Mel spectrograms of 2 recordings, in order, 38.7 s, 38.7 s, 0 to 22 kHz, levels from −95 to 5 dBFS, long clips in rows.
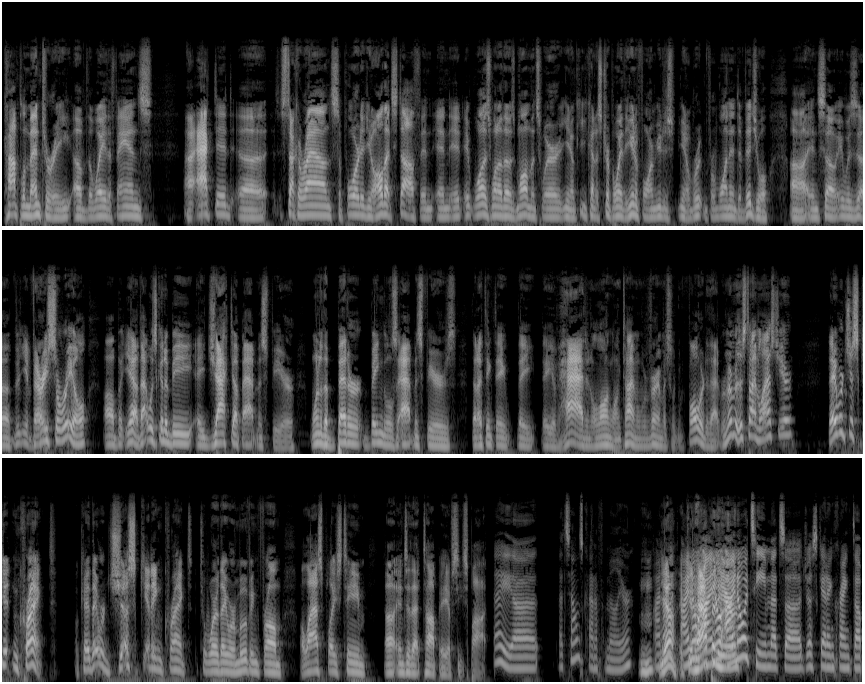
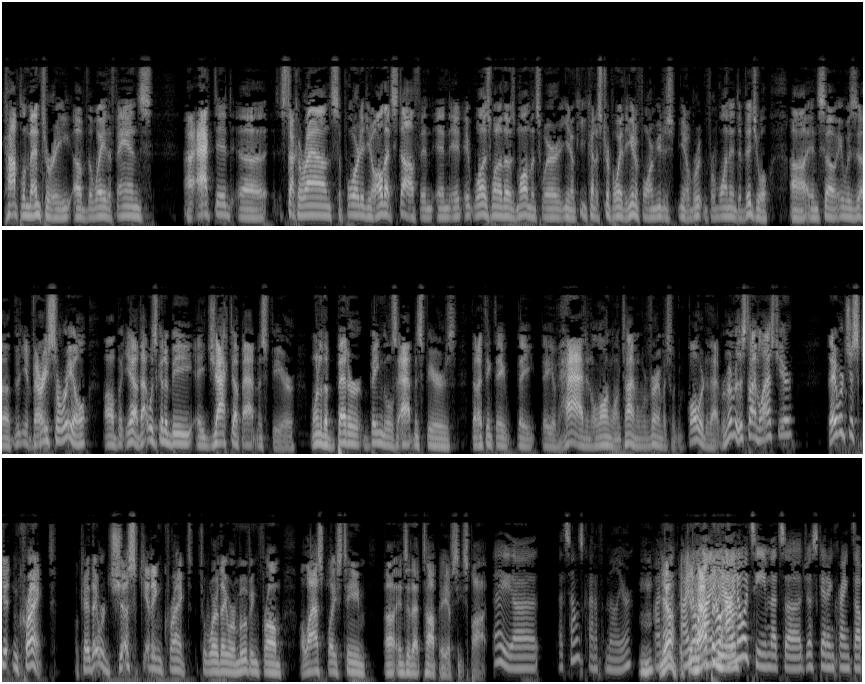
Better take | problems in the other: first | garbled, watery; badly; nothing above 7.5 kHz; slightly in the first

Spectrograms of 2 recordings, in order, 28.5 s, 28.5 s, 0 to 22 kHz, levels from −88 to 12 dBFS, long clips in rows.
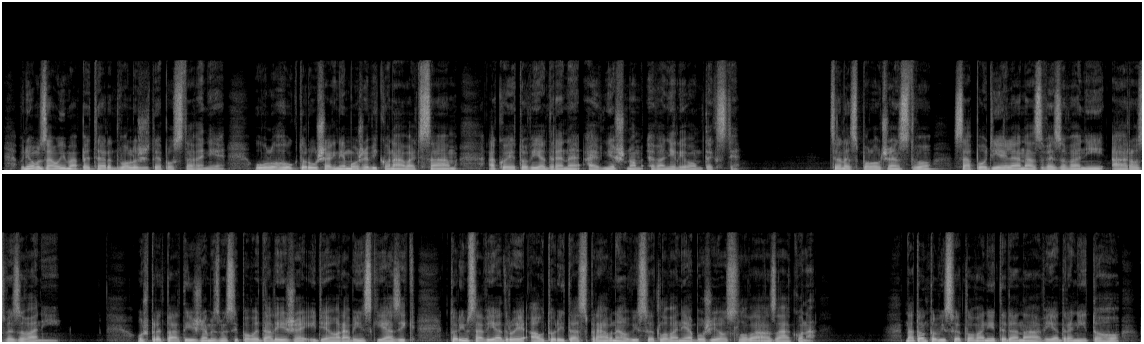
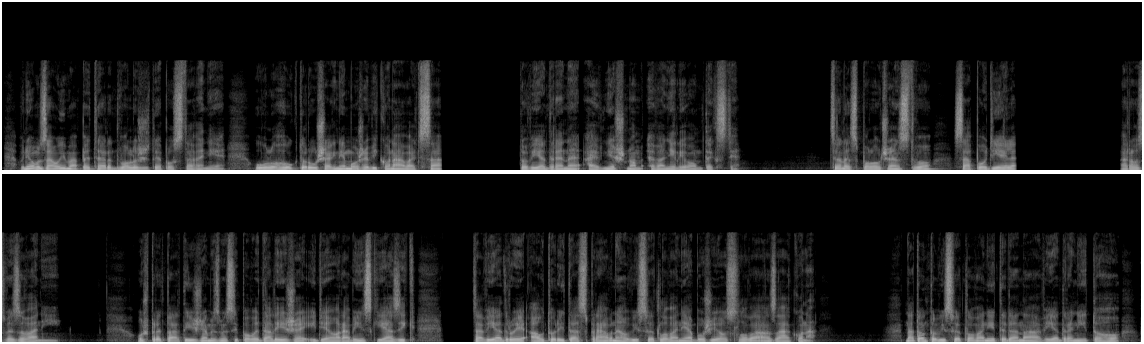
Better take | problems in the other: first | audio cutting out; at 5.5 s for 1 s, at 13 s for 1.5 s and at 20 s

